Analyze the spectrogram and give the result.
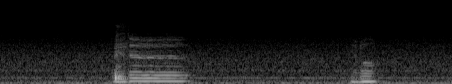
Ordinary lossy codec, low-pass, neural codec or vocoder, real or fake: none; 7.2 kHz; none; real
